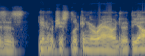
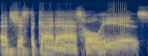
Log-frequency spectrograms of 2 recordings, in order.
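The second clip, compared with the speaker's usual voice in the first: rough-edged, gruff adventurer voice. A narrator voices a character who nods and answers the group, in a gruff adventurer voice. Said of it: "in a voice that sounds decidedly like a gruff adventurer".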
